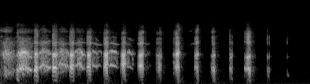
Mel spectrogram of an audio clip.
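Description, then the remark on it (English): An owl call: a rapid run of about seventeen harsh, nasal hoots, loud at first, then spacing out and fading away. No one speaks. “Check out my owl.”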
